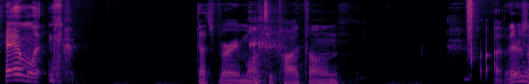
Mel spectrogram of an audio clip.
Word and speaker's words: Hamlet: They'd be like, "Oh, all right, Helmet," and I'd be like, "It's not. It's Hamlet."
